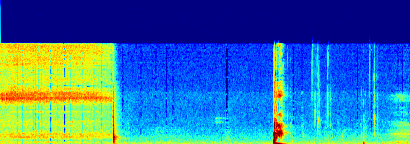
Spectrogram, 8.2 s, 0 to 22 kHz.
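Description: Steady hiss of a Fogger V4 dual-coil rebuildable atomizer being drawn on while its coils fire, lasting about two seconds and ending in a click: the first test puff on freshly rebuilt and wicked coils. About three seconds later comes a brief cough-like burst.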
